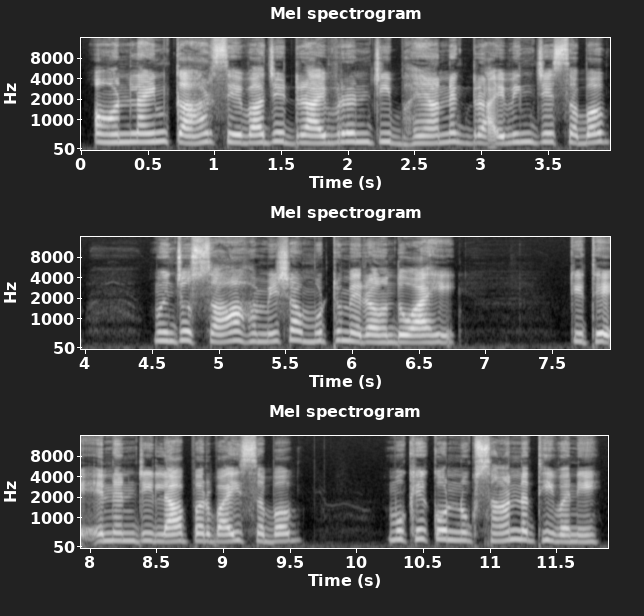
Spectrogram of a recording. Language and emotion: Sindhi, fearful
